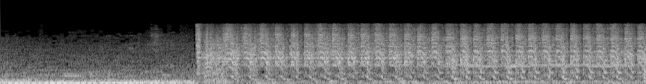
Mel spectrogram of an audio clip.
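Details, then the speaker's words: 1993 Nissan Tsuru (red-top engine) that starts, dies and won't restart once the key is off: starter cranks steadily about two beats a second with no firing; no fuel pressure and no injector pulse while cranking, ignition on. "y no hay ni presión de combustible señores no hay nada fue absolutamente nada"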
